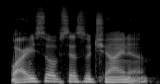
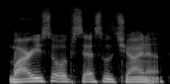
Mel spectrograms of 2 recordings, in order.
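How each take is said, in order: Both takes have the same delivery.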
